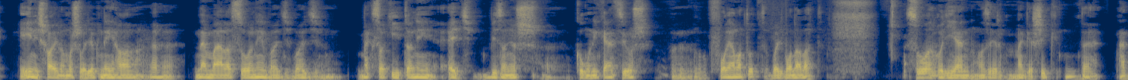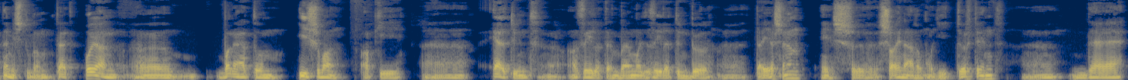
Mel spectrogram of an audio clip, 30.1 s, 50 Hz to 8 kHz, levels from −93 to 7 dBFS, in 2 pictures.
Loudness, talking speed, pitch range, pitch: -18 LUFS, 90 wpm, 75-85 Hz, 80 Hz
